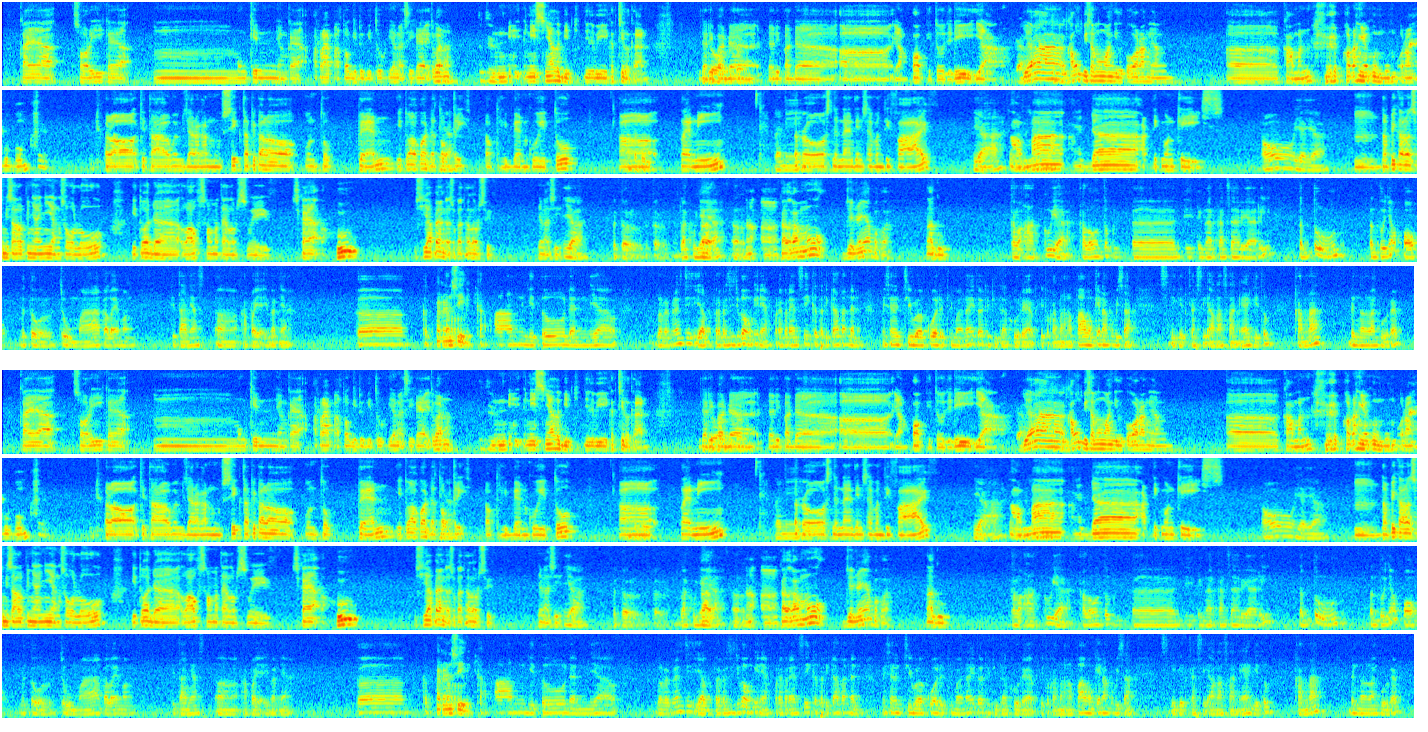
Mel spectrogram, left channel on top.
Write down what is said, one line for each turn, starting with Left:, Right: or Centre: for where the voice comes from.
Centre: kayak sorry kayak mm, mungkin yang kayak rap atau gitu-gitu ya nggak sih kayak itu
Left: Iya,
Centre: kan
Left: setuju.
Centre: ni- niche-nya lebih lebih kecil kan
Left: Betul,
Centre: daripada
Left: betul.
Centre: daripada eh, yang pop gitu. Jadi ya
Left: Ya,
Centre: ya
Left: setuju.
Centre: kamu bisa memanggilku orang yang eh, common, <laughs> orang yang umum, orang umum.
Left: <laughs>
Centre: Kalau kita membicarakan musik, tapi kalau untuk band itu aku ada top
Left: Iya,
Centre: 3 top 3 bandku itu eh,
Left: apa tuh,
Centre: Lenny,
Left: Leni?
Centre: terus The 1975
Left: Ya,
Centre: sama
Left: lima.
Centre: ada Arctic Monkeys.
Left: Oh, iya ya.
Centre: Hmm, tapi kalau semisal penyanyi yang solo itu ada Love sama Taylor Swift. Kayak who siapa yang nggak suka Taylor Swift? Ya nggak sih?
Left: Iya, betul, betul. Lagunya
Centre: Kalau
Left: ya. Heeh.
Centre: Heeh, kalau kamu genrenya apa, Pak? Lagu,
Left: Kalau aku ya, kalau untuk eh, didengarkan sehari-hari, tentu, tentunya pop, betul. Cuma kalau emang ditanya eh, apa ya ibaratnya ke keterikatan
Centre: preferensi.
Left: gitu dan ya bukan preferensi sih, ya preferensi juga mungkin ya preferensi keterikatan dan misalnya jiwaku ada di mana itu ada di lagu rap gitu karena apa mungkin aku bisa sedikit kasih alasannya gitu karena dengan lagu rap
